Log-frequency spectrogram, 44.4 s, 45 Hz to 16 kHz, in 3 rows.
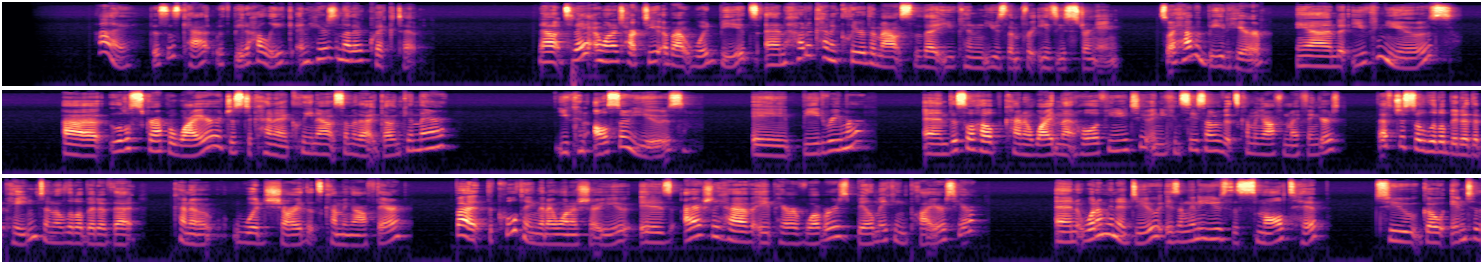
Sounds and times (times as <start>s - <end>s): Speech: 1.0s - 4.2s, 5.4s - 14.5s, 15.4s - 19.3s, 20.4s - 21.7s, 22.3s - 39.4s, 40.1s - 42.8s, 43.4s - 44.3s.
